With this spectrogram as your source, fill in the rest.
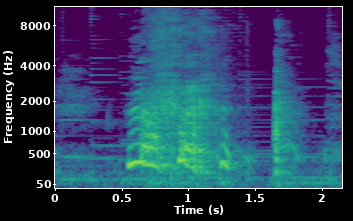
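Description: A person coughs in two or three harsh, close bursts with a brief throat-clearing quality, loud and alone over faint game sound.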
